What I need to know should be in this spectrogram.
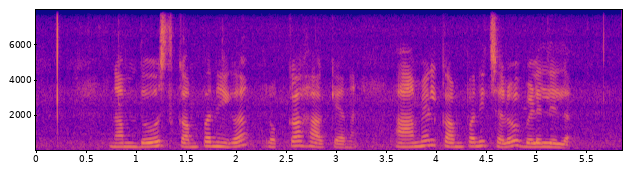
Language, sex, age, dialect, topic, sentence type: Kannada, female, 18-24, Northeastern, banking, statement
